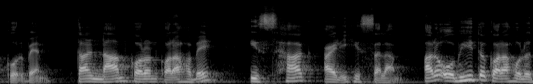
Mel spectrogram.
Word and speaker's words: ইসহাক: ইসহাক শব্দটির মূল উচ্চারণ হলো ইয়াসহাক, এটি ইব্রানি শব্দ যার আরবি শব্দের অর্থ হলো সে হাসছে বা সে হাসতেছে।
